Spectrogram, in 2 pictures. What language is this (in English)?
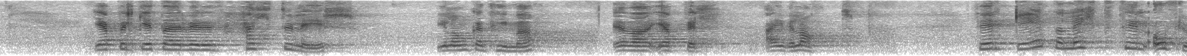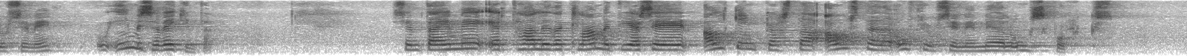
Icelandic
